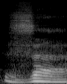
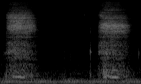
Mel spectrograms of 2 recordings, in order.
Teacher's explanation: the vibration effect you get not Z but s s right so we say that Z and S are a voiced unvoiced pair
